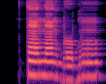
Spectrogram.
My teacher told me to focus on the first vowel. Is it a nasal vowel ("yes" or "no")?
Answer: yes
